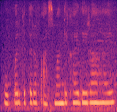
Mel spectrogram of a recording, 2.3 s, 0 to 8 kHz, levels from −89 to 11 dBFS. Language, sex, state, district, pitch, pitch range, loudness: Urdu, female, Uttar Pradesh, Budaun, 255 Hz, 245-260 Hz, -11 LUFS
